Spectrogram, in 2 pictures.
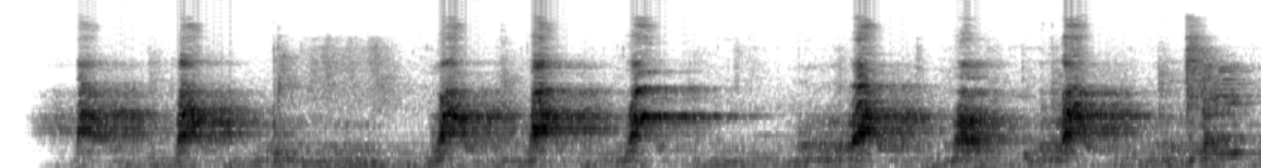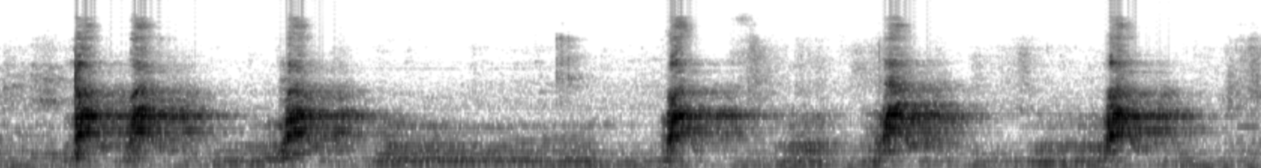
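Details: Red toy poodle barking while being brushed at a pet grooming salon in Nagoya, Japan: short, mid-pitched yapping barks in bursts of one to three, repeated about every second, with brief quiet gaps.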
